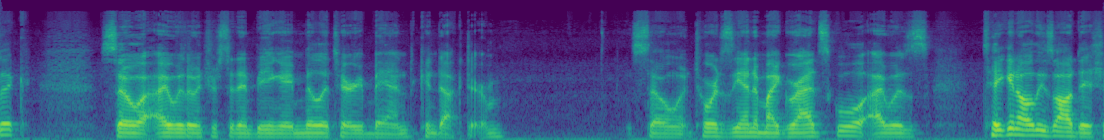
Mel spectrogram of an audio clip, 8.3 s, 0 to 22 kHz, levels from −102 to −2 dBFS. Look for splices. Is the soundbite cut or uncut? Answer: cut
